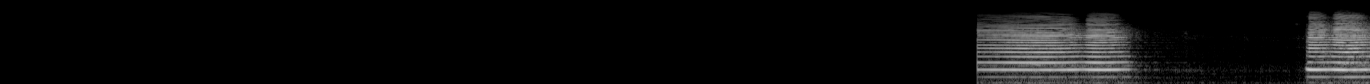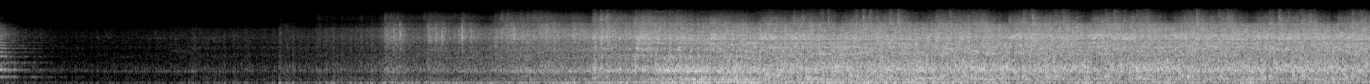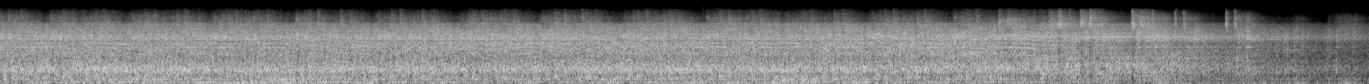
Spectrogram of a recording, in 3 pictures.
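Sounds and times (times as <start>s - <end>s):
locomotive air horn blasts: 9.8s - 11.8s, 13.0s - 14.4s
train passing with loud roar: 9.8s - 41.0s
wheels clicking over rail joints: 15.4s - 41.0s.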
